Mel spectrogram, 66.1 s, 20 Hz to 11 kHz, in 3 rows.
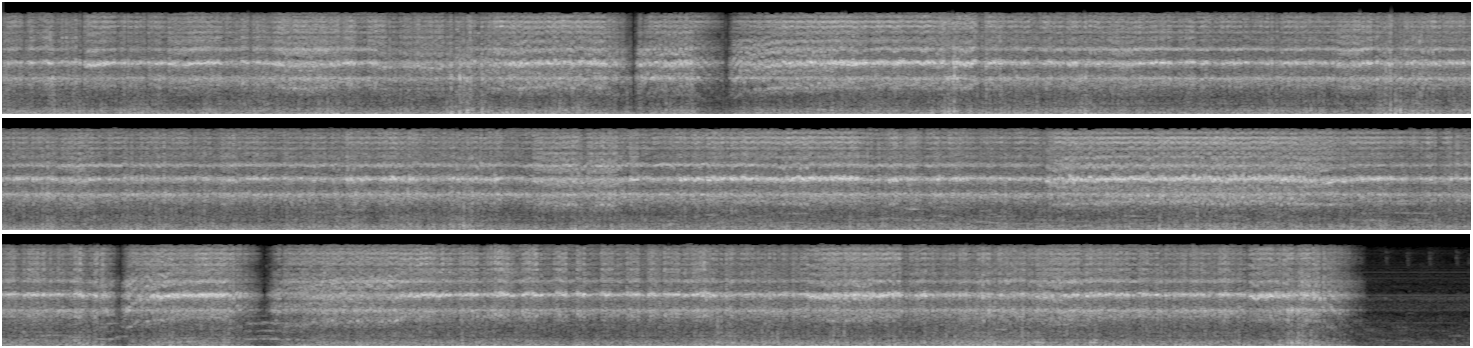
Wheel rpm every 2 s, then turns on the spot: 230, 230, 220, 200, 150, 120, 220, 230, 230, 230, 230, 230, 230, 230, 230, 220, 230, 230, 230, 200, 200, 220, 200, 160, 160, 230, 230, 230, 220, 230, 230, 210, 10.
none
